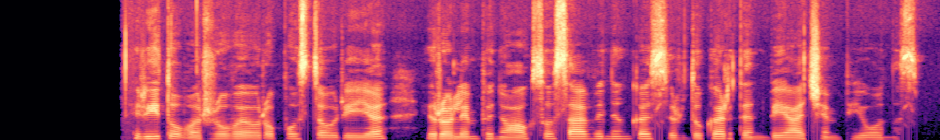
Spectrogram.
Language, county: Lithuanian, Marijampolė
